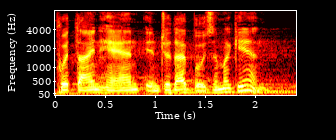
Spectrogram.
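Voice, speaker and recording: Man voicing a deep, reverberant, commanding God. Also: expressive, moderate pace, fairly bright tone. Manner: solemn, authoritative, declamatory. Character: God, commanding and solemn male deity giving orders. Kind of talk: dramatized scripture reading. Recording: long cavernous reverb over music.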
